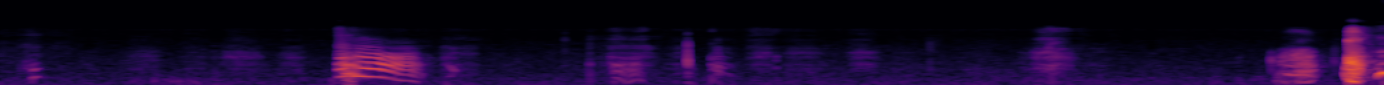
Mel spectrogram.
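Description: A small, high voiced squeal, then quiet breathy sounds, and at the end a quick rising lead-in followed by a sharp explosive burst: a small sneeze.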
